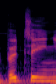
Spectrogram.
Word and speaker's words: poutine: is something tasty to poutine your mouth for anyone who is unaware the french canadian pronunciation close to putin makes this joke work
